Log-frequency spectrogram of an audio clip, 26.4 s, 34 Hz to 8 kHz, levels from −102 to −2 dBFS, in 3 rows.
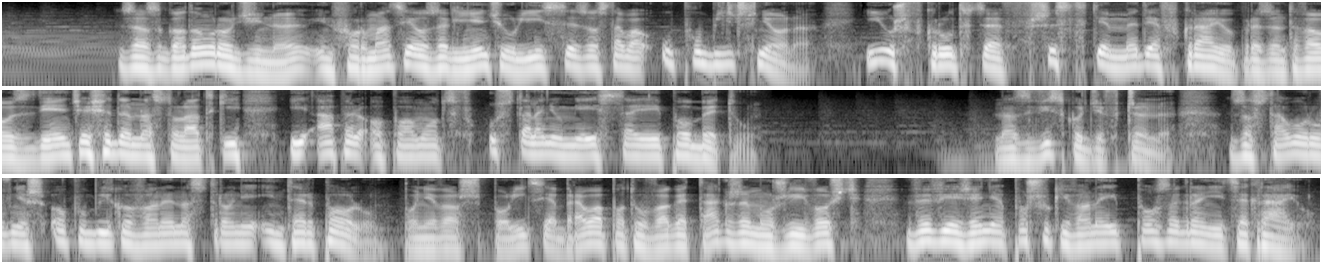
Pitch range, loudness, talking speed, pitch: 100-125 Hz, -17 LUFS, 110 wpm, 110 Hz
